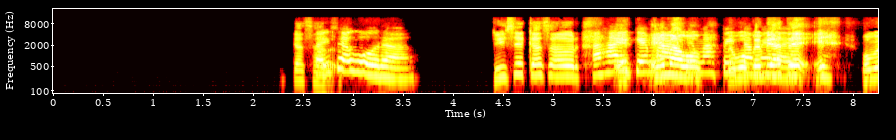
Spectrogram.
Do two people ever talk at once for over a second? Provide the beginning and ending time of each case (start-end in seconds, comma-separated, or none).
5.4-7.5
